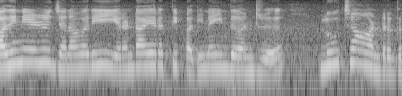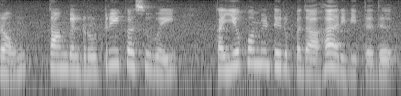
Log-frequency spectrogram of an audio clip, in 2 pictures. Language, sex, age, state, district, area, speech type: Tamil, female, 30-45, Tamil Nadu, Chennai, urban, read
